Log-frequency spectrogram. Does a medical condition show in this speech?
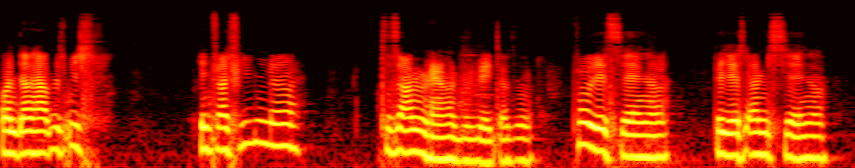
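Yes: spinal muscular atrophy; neuromuscular disease; barely able to move, full sensation retained, age 48.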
